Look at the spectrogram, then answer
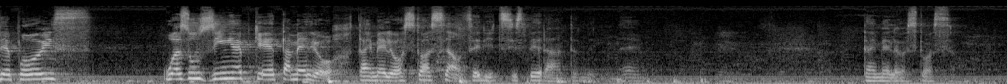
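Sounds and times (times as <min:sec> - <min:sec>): microphone system hum: 0:00.0 - 0:10.0
person speaking: 0:01.7 - 0:07.5.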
